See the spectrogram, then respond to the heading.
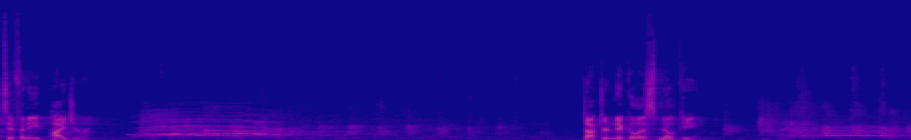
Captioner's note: applause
